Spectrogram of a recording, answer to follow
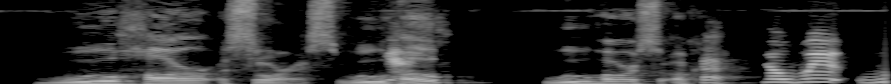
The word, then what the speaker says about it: Wuerhosaurus: I don't know the answer to the second question, but the first, the name, you pronounce it Wuerhosaurus. Wuerhosaurus.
